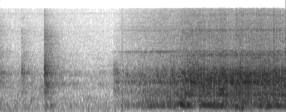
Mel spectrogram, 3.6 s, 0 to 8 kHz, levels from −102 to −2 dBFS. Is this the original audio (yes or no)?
no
